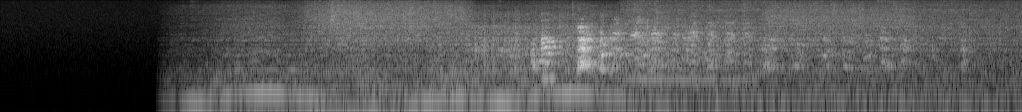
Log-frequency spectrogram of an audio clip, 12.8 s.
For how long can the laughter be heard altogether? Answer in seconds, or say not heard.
2 s.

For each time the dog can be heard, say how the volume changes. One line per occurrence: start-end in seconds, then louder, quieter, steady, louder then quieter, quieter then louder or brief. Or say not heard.
6.6-12.1 quieter.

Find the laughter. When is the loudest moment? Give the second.
8 s.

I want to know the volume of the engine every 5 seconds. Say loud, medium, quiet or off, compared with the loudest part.
loud, loud, medium.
